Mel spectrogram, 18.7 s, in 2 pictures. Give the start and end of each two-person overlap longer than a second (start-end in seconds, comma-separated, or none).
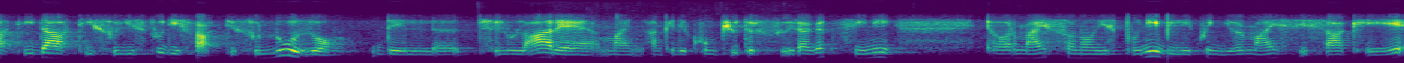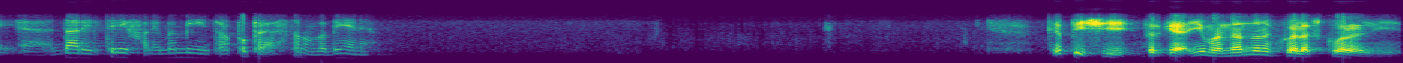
none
